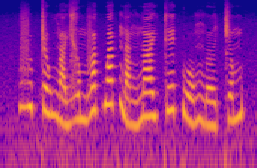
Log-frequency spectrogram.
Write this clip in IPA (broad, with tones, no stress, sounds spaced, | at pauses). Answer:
v ɨ˦˥ p̚ ʈ ə˧ w ŋ a˨˩˨ j ɣ ə˨˩ m v a˦˥ k̚ w a˦˥ k̚ n a˨˩ ŋ n a˧ j k e˦˥ t̚ w o˨˩˦ ŋ əː˨˩ c ə˧˥ m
